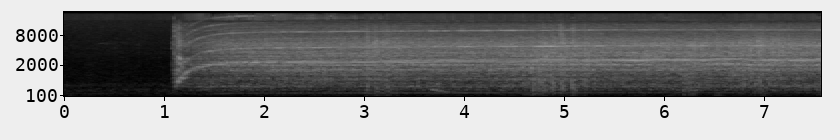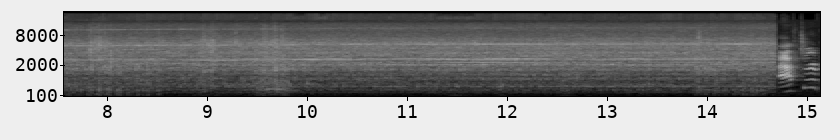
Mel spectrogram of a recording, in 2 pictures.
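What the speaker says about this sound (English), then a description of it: "And remember, when doing an electric mixer, you put it down and then turn it on" An electric mixer whirs steadily on low speed through chocolate pudding mix, a constant close hum that switches on after a moment of quiet and holds until a short clatter at the end.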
